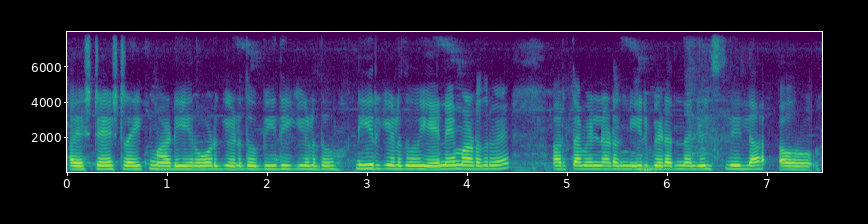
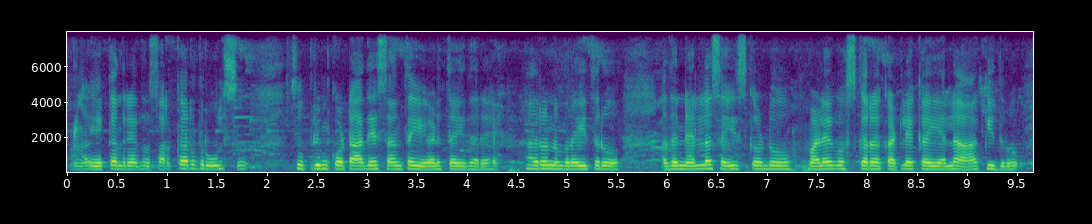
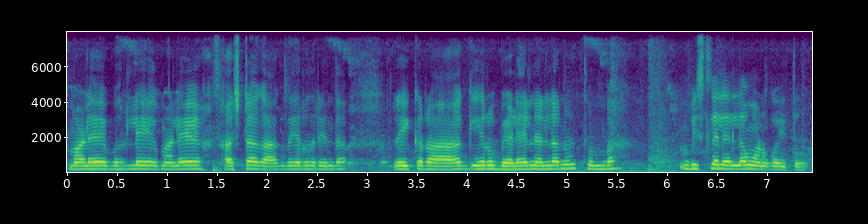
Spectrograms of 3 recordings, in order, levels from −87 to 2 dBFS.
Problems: background sounds at intervals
